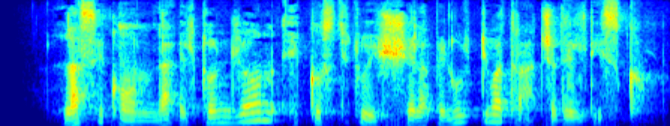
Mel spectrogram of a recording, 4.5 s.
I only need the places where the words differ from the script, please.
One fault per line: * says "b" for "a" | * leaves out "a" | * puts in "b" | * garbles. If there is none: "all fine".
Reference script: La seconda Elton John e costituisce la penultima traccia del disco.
all fine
